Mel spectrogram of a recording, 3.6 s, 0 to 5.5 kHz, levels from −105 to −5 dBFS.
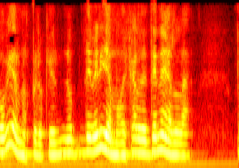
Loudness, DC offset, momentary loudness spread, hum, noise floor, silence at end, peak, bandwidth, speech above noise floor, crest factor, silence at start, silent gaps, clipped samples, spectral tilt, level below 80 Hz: -20 LUFS; under 0.1%; 8 LU; 50 Hz at -40 dBFS; -48 dBFS; 0.75 s; -2 dBFS; 5.4 kHz; 29 dB; 18 dB; 0 s; none; under 0.1%; -10 dB/octave; -46 dBFS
